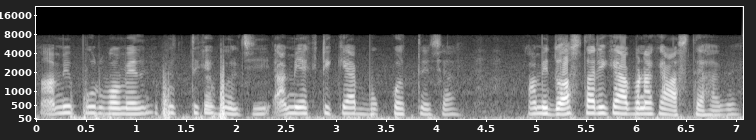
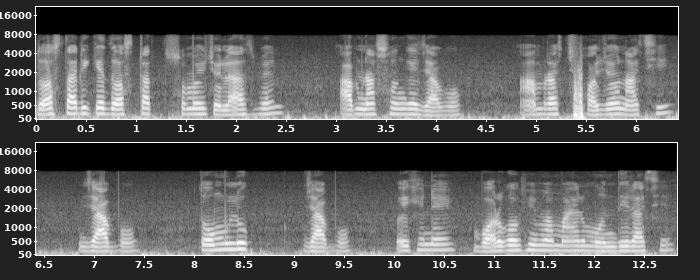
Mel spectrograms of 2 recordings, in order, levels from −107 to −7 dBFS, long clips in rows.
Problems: none marked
